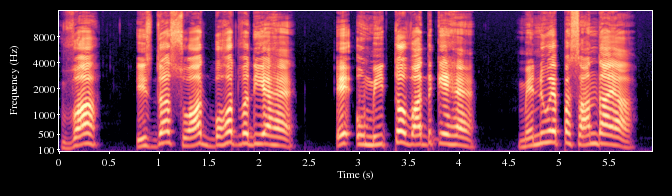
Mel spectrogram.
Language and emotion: Punjabi, surprised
